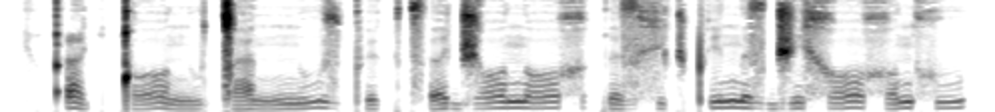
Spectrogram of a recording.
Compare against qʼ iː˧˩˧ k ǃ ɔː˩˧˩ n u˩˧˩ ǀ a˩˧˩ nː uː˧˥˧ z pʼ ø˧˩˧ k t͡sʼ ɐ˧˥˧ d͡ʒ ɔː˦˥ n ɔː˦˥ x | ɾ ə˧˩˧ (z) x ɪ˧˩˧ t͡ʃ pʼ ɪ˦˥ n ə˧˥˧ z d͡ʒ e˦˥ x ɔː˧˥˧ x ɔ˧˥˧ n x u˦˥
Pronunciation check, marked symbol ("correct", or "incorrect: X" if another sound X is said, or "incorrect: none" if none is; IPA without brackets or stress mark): correct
